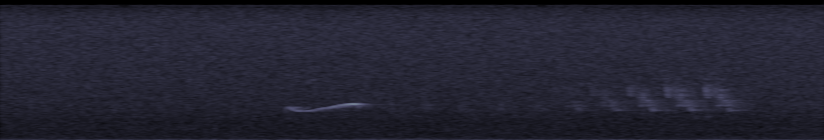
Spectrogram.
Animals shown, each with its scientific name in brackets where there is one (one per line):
Eastern Wood-Pewee (Contopus virens)
Ovenbird (Seiurus aurocapilla)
